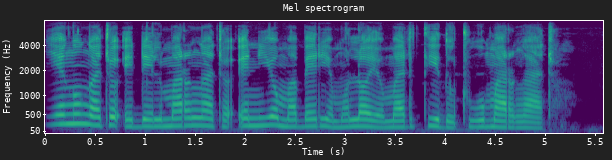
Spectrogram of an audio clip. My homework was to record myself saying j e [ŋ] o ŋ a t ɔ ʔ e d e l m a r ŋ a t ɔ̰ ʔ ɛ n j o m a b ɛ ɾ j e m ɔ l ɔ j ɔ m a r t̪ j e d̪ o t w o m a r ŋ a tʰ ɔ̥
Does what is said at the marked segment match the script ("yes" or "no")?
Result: yes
